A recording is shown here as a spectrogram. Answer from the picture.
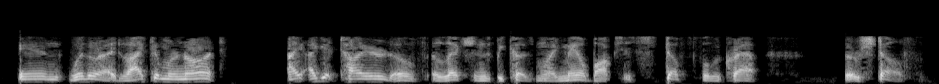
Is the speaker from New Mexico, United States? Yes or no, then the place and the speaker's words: yes; New Mexico, United States; Michelle Lujan Grisham, because I'm from New Mexico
